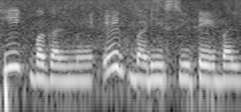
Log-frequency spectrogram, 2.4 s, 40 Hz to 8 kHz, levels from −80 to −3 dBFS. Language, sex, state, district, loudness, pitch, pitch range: Hindi, female, Madhya Pradesh, Umaria, -16 LUFS, 185 Hz, 180-200 Hz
